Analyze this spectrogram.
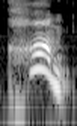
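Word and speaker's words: comb: 그리고 come, 자, 이 부분이 정말 재밌었는데요. 자, B는 묵음이죠.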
